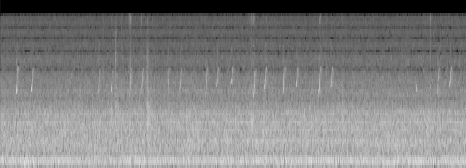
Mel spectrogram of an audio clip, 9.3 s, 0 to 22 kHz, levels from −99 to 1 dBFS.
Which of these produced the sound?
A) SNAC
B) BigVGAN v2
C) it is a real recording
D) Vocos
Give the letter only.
B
